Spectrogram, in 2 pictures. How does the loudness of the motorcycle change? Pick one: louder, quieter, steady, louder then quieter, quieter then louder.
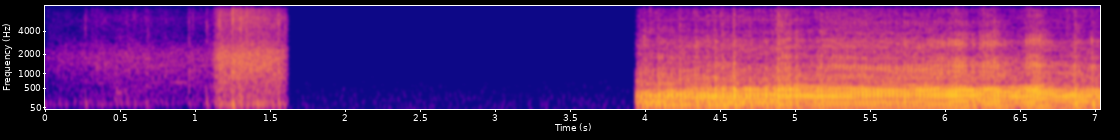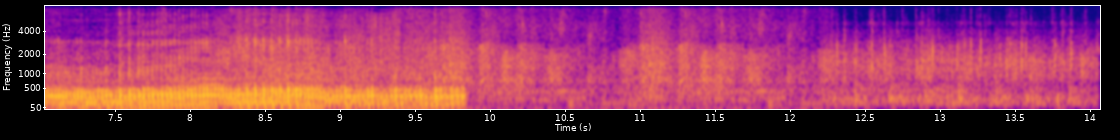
steady.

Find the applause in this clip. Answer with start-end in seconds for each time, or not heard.
0.0-1.6, 8.1-14.0.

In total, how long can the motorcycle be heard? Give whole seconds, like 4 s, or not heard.
6 s.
